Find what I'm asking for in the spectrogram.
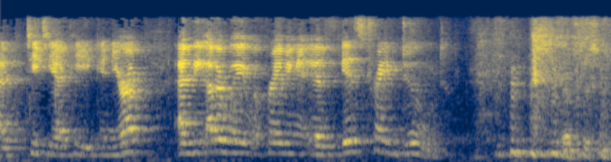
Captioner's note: laughter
